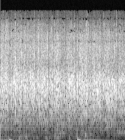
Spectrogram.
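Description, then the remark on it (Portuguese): Sustained applause for new officers from a crowd, a dense steady wash of many hands clapping at an even, fairly loud level throughout, with no voices standing out. “Aliás, queria pedir aqui, começando, uma salva de palmas para vocês, novos oficiais.”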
